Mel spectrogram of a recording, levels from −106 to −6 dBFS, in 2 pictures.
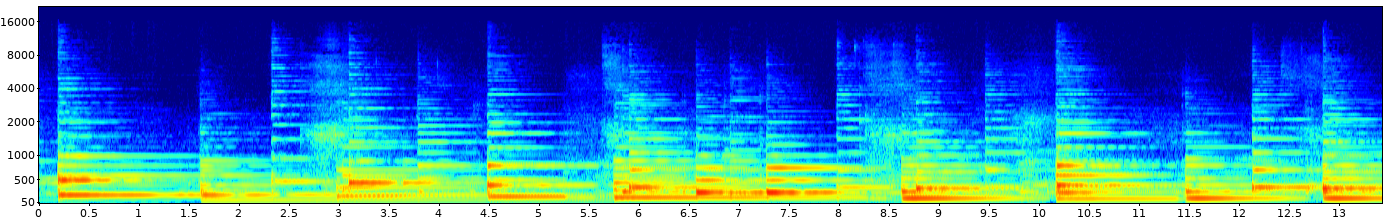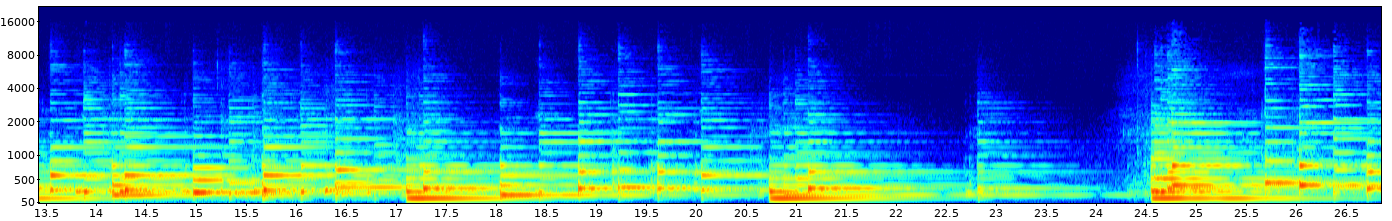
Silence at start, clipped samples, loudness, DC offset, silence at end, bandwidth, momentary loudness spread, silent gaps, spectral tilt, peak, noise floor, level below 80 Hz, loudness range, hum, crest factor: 0 s; under 0.1%; -32 LUFS; under 0.1%; 0 s; 6.8 kHz; 14 LU; none; -10 dB/octave; -14 dBFS; -60 dBFS; -80 dBFS; 5 LU; none; 18 dB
